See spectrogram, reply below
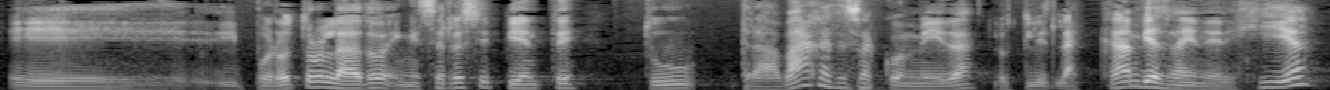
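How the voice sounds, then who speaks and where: A man from Ecuador, a natural medicine health counselor, explaining as a TV guest with many hesitant fillers and pitch rising on his points. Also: big pitch swings, moderate pace. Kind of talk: explaining on a TV talk show.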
